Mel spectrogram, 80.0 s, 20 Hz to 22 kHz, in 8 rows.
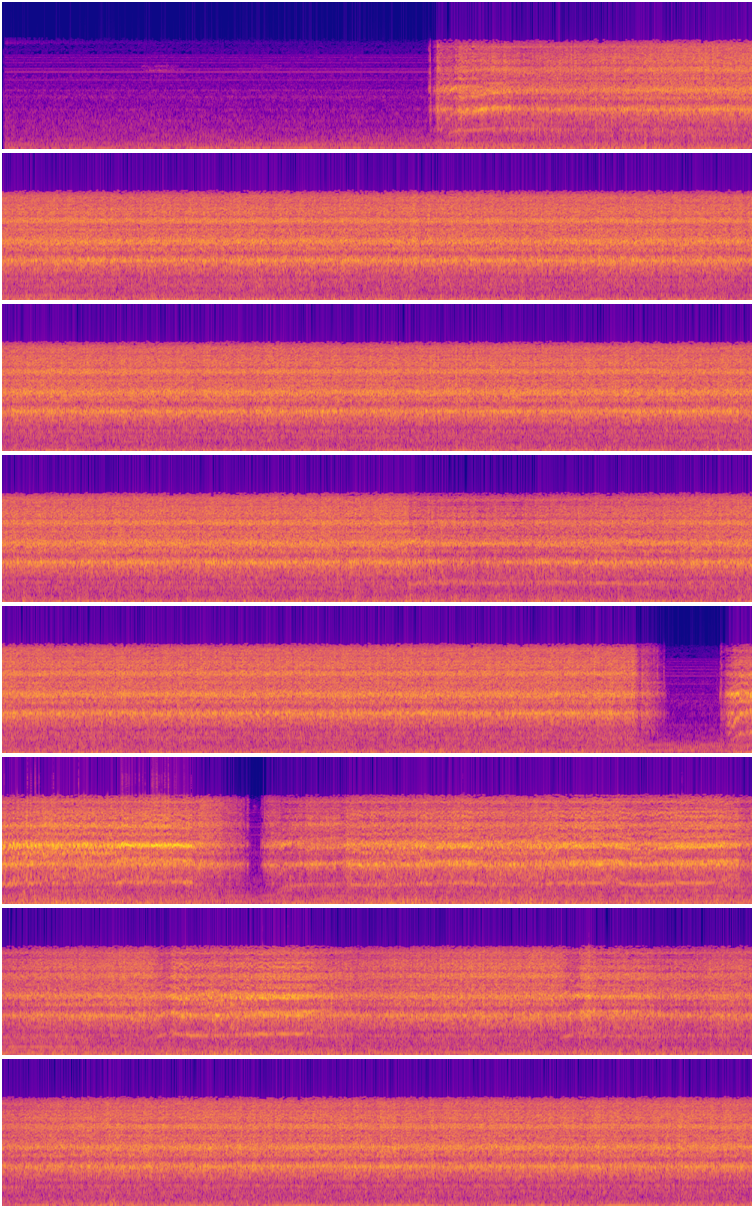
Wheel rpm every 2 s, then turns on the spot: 0, 0, 0, 130, 160, 160, 160, 160, 160, 160, 160, 160, 160, 160, 160, 160, 160, 160, 160, 160, 160, 160, 160, 160, 80, 140, 90, 150, 160, 160, 160, 160, 160, 160, 160, 160, 160, 160, 160, 160.
none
